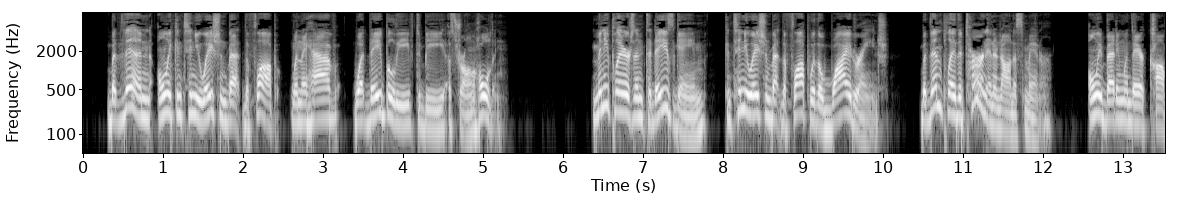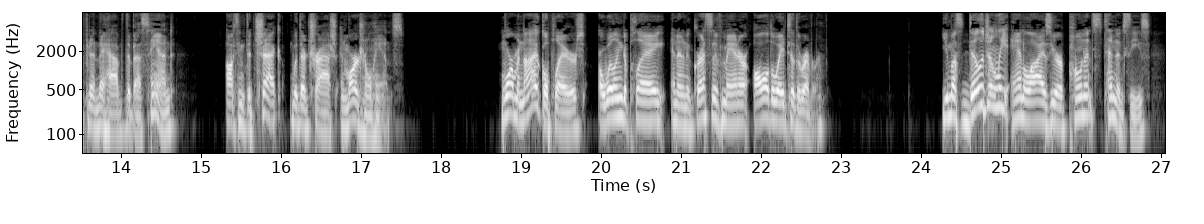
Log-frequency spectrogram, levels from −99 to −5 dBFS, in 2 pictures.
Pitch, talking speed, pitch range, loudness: 160 Hz, 185 wpm, 135-185 Hz, -16 LUFS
